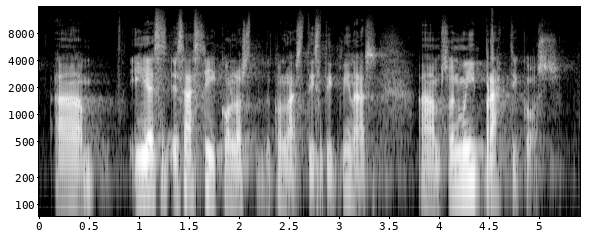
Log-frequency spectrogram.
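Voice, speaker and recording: Speaking at a very slow pace with long, frequent pauses, a man uses a high, bright, sharp voice with ordinary pitch variation and an American accent. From US, Chicago. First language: English (speaking Spanish). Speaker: lay preacher. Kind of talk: sermon. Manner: halting.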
